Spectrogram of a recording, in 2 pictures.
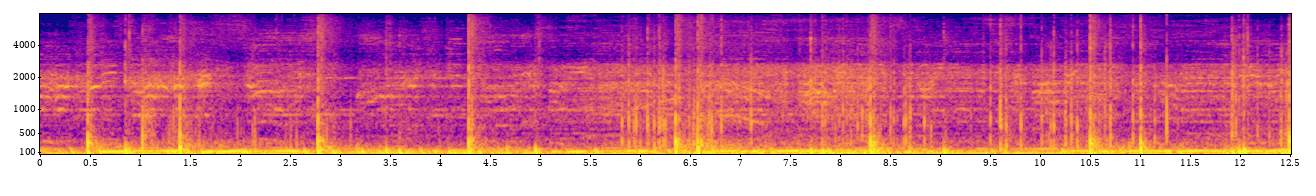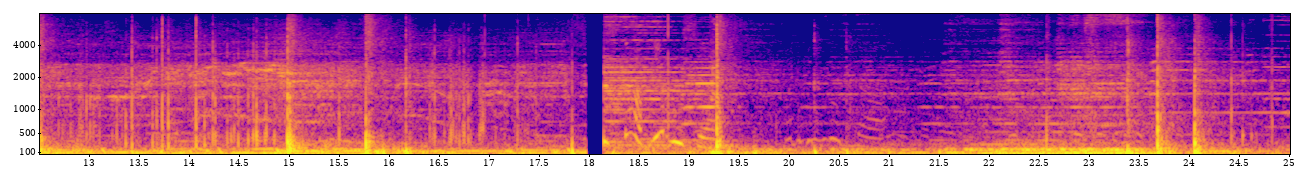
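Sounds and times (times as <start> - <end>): music playing: 0.0 - 25.0.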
